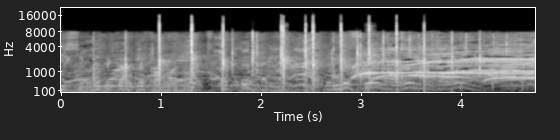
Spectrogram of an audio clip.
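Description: People clap their hands.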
